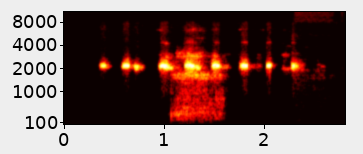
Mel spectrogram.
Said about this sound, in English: if you can actually do something about that fucking cricket, that'd be awesome.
